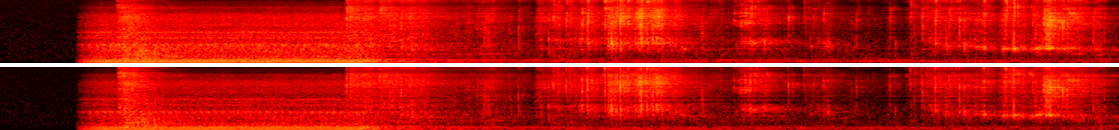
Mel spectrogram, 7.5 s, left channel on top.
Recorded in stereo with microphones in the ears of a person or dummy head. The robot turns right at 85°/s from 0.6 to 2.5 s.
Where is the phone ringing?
I don't hear a phone ringing.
